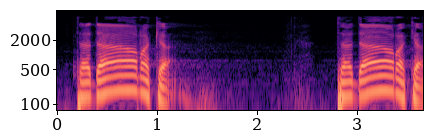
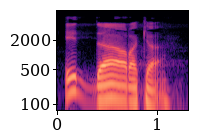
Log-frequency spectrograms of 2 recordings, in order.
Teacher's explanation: ثم سكن الدال الأولى لتدغم في الثانية وأتي بهمزة الوصل · Term: الإدغام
